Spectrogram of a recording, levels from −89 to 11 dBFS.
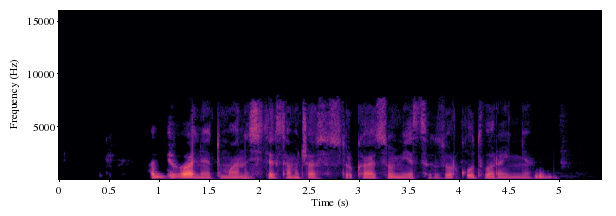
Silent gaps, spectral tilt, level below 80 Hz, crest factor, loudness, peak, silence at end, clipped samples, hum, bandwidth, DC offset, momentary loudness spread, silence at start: none; -5 dB/octave; -66 dBFS; 24 dB; -30 LUFS; -6 dBFS; 0.5 s; under 0.1%; none; 8 kHz; under 0.1%; 14 LU; 0.9 s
